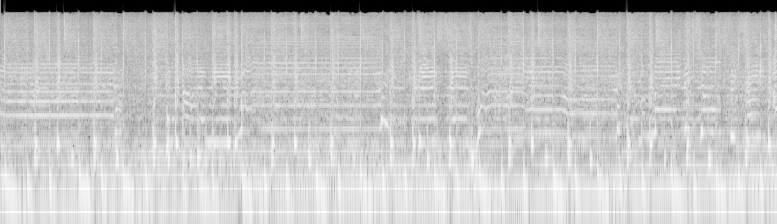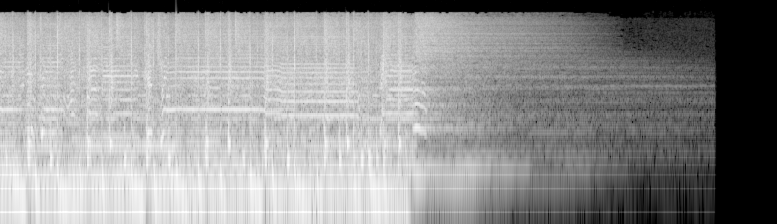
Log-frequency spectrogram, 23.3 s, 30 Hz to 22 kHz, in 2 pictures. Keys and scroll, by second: 14.0 x, 14.7 x, 16.0 x, 20.5 x.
